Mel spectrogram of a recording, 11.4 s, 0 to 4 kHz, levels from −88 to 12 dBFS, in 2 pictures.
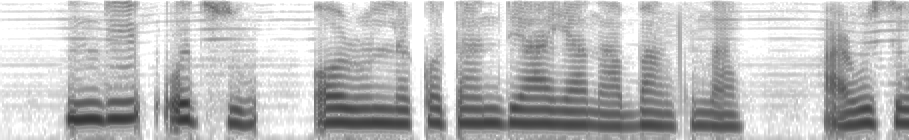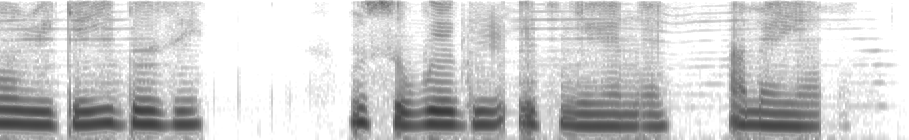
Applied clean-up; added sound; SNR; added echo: neural separator model SepFormer WHAM!.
